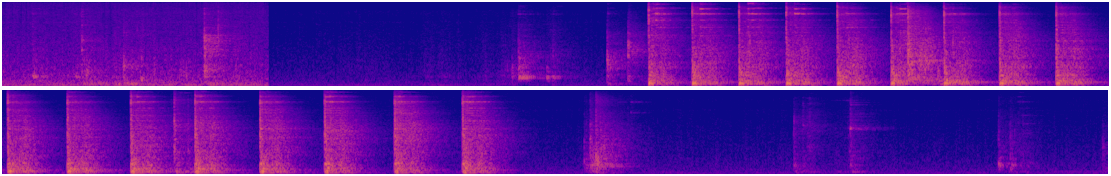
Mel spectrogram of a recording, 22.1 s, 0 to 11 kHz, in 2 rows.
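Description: Claw hammer striking a galvanized steel flat bar clamped in a bench vise, bending it over to 90 degrees. The blows come as a steady run of about twenty ringing strikes, roughly two a second, followed by a few lighter taps.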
